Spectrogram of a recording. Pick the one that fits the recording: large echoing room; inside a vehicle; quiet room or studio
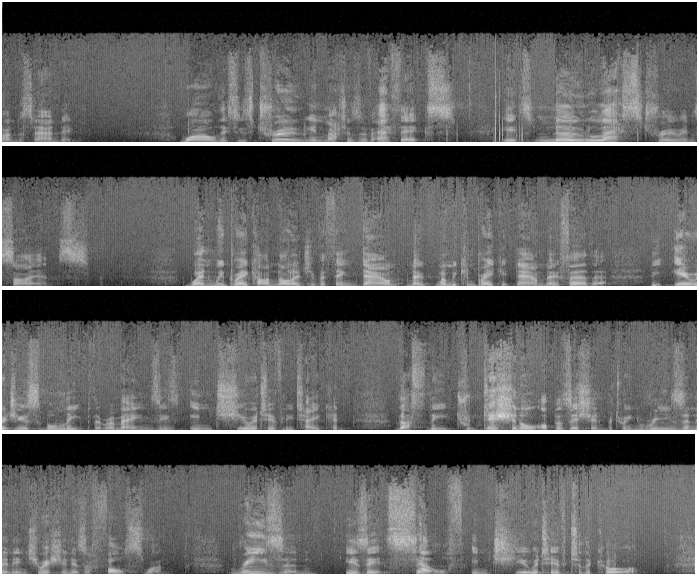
large echoing room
